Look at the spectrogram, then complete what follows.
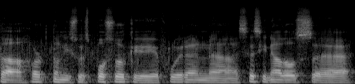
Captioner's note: applause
